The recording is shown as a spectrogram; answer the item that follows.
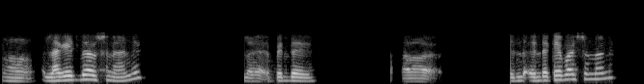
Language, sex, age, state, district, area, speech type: Telugu, male, 18-30, Telangana, Sangareddy, urban, conversation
